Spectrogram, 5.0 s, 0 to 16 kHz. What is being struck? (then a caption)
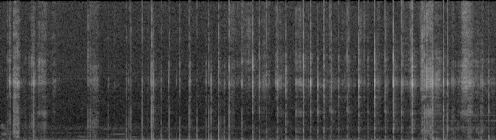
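Cardboard tube. An empty, hollow brown cardboard toilet paper tube about 10 cm long is held near the microphone and tapped and scratched with long fingernails. The result is a rapid, uneven run of short, dry, hollow taps with scratchy, crackling bright edges over a steady low hum.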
